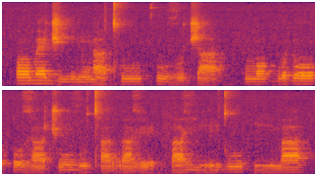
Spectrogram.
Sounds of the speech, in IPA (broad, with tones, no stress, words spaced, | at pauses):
ɔ˦βɛ˦d͡ʒiː˨nũ˨ ɾa˨ tʰuː˦pʰu˦˨ɣʊ˨ t͡ʃa˨ | ŋɔ˦ ɡ͡bʊ˦ɗoː˦ hʊ˦˨ɣa˨t͡ʃũ˦ ɣu˨tʰa˨ra˨ɣe˨ | fa˨˦ɣiː˨ ɾi˦duː˦ hiː˨ma˦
